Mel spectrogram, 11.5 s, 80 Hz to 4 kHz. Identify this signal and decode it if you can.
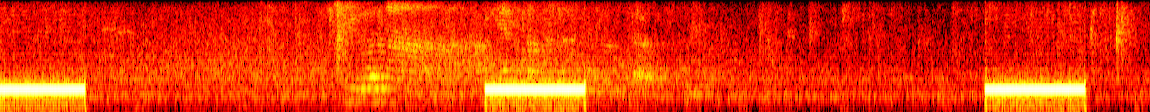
Ringback tone (Europe, 425 Hz), with speech.
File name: out- -2015- - - .6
